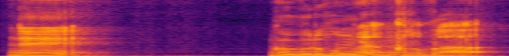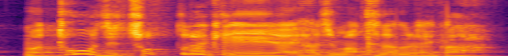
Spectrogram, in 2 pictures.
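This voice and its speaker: A Kansai-accented man chats quickly, teasing and reacting to his friends. His voice rises and falls in lively swings, and he keeps up a fast conversational pace. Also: mid-range voice. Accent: Kansai Japanese. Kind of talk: casual chat.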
